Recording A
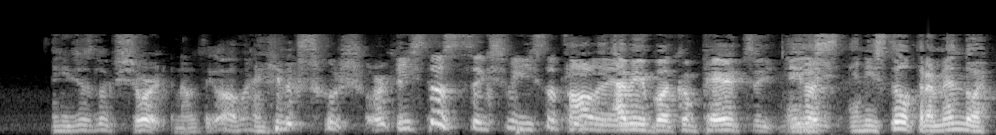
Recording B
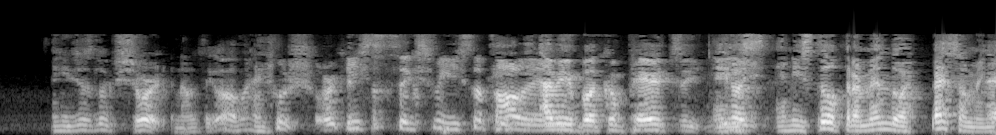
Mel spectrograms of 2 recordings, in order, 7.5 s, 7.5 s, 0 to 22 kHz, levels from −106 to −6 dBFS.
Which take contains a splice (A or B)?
B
